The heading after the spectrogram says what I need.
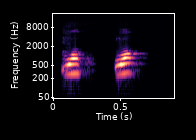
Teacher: Ini bunyinya AU-nya bunyinya O.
